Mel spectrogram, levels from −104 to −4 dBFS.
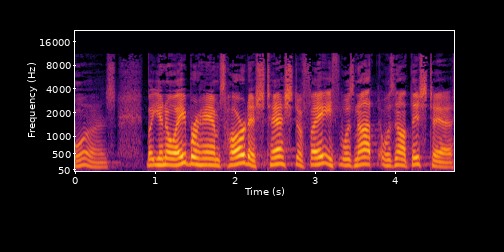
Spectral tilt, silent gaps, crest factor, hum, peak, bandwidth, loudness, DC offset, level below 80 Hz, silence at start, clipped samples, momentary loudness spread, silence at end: -5.5 dB/octave; none; 16 dB; none; -6 dBFS; 11.5 kHz; -22 LUFS; under 0.1%; -68 dBFS; 0 s; under 0.1%; 11 LU; 0 s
